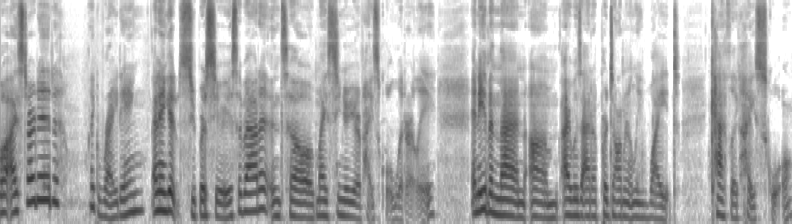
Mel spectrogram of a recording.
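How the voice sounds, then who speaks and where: With lively intonation and big swings in loudness, a woman speaks at a moderate pace in an unremarkable speaking voice, fairly low in pitch, on a very clean recording with a silent background. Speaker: college student, poet. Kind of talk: casual chat. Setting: studio.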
